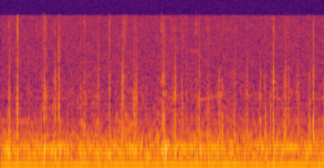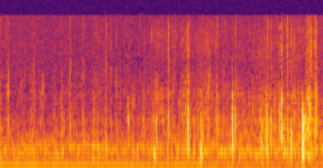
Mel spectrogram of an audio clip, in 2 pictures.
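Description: A clear plastic eye mask filled with green gel beads is scratched with fingernails while lying flat on a table, then picked up and squeezed with both hands. Faint, sparse crackles and ticks patter throughout, growing denser and louder toward the end with a sharper pop near the finish.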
